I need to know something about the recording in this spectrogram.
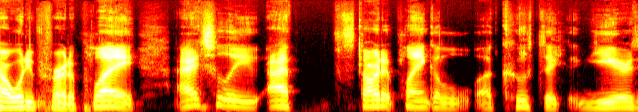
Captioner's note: none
